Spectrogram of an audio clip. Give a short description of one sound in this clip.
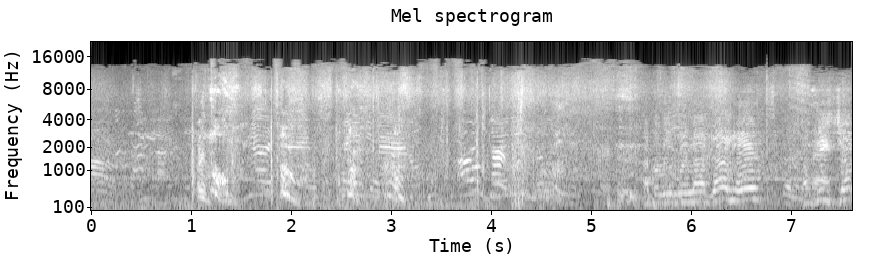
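A crowd of people shout and cheer loudly outdoors.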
